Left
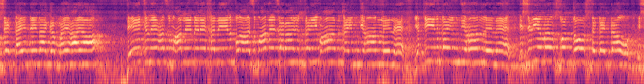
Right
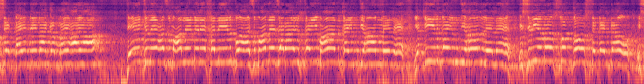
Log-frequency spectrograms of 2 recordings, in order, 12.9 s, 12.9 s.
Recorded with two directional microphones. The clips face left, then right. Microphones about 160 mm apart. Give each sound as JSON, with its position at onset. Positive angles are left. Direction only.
{"t": 0.1, "sound": "a man's voice", "side_deg": -30}
{"t": 7.9, "sound": "a man's voice", "side_deg": -30}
